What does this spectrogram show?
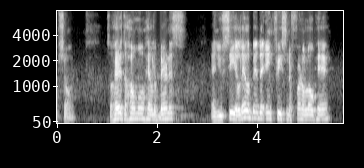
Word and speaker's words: heidelbergensis: Hildeberg, how you pronounce that? Let me see. How you pronounce that? If there's a pronunciation for that on here. There is. Heidelbergensis.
